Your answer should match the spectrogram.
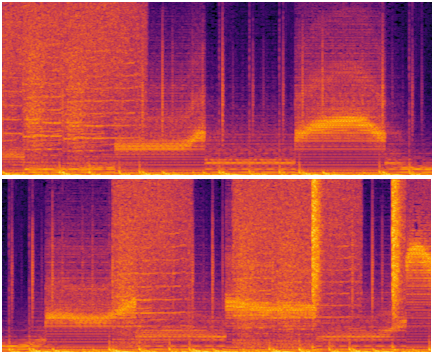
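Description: Electronic music played on analog and modular synthesizer hardware: a dense low bass with many short repeating notes under layered sustained synth tones. A high synth sweep rises and falls about every two seconds, and a long falling glide comes near the end.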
